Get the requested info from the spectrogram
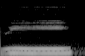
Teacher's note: یا ساکن سے پہلے زیر آ رہا ہے، یا مدہ ہو رہا ہے، لہذا یا مدہ کو ایک الف 2 حرکات کے برابر کھینچ کے پڑھیں گے، اور زیر کو نیچے گراتے ہوئے ادا کریں گے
